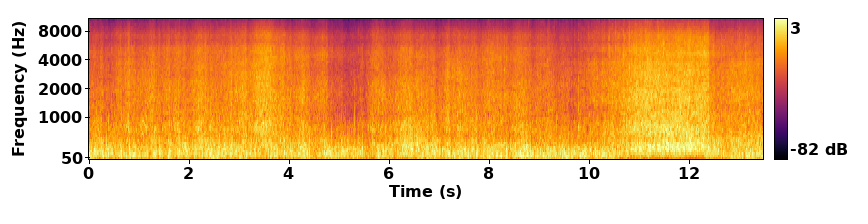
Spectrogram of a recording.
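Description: A dog splashes as it swims.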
